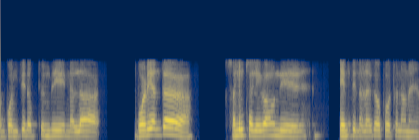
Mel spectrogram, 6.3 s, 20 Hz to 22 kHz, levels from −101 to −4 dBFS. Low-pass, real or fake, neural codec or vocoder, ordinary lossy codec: 3.6 kHz; fake; codec, 16 kHz, 1 kbps, X-Codec, HuBERT features, trained on general audio; none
